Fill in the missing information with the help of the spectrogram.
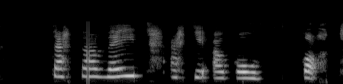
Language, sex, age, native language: Icelandic, male, 10, Icelandic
